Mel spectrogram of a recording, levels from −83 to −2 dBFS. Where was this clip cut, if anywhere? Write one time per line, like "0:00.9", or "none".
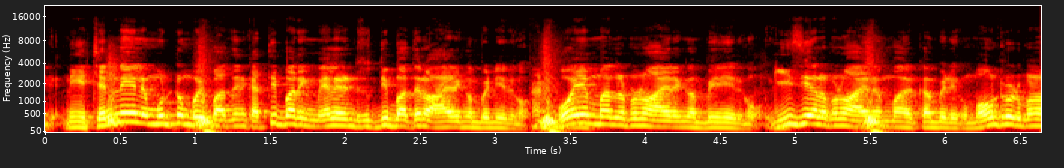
none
